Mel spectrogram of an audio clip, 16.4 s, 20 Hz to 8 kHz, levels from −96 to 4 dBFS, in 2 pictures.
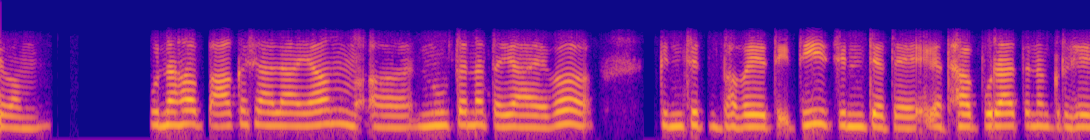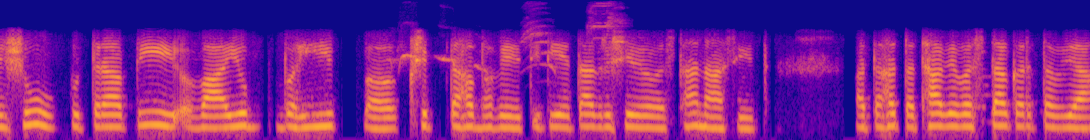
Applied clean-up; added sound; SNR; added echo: none; Bird; 18 dB; none.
